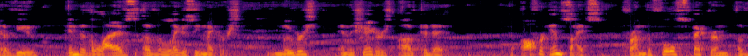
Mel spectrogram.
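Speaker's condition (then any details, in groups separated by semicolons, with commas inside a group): No condition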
